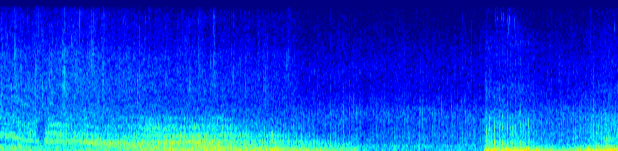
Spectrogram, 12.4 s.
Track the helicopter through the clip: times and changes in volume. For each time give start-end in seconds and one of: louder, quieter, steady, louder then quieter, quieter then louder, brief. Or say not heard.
0.0-7.2 louder then quieter
9.7-12.3 brief.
